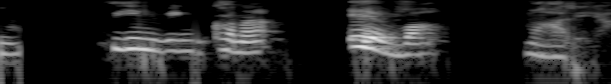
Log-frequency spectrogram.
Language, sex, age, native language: Icelandic, female, 9, Icelandic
